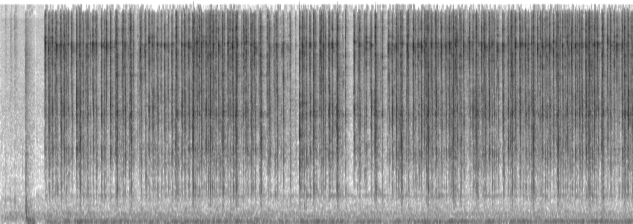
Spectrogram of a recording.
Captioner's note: typing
